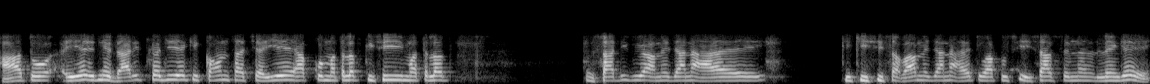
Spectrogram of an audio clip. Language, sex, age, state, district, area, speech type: Hindi, male, 45-60, Uttar Pradesh, Mau, urban, conversation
